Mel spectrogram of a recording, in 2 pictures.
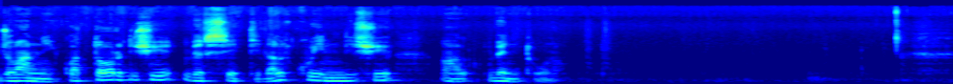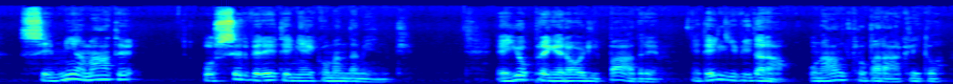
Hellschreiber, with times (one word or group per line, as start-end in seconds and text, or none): none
